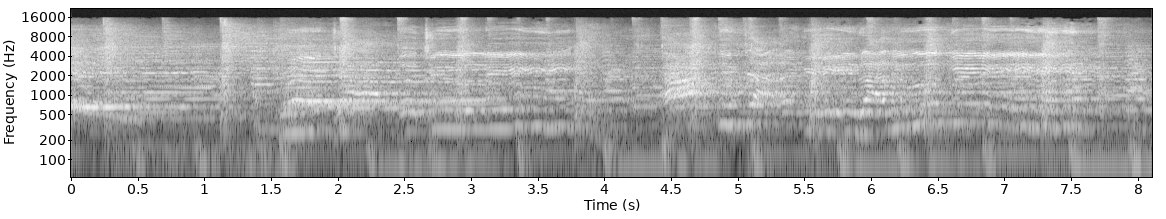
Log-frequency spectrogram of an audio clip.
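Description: Live band with electric guitars and keyboard playing an upbeat pop song, with a singer's voice over a steady beat.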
